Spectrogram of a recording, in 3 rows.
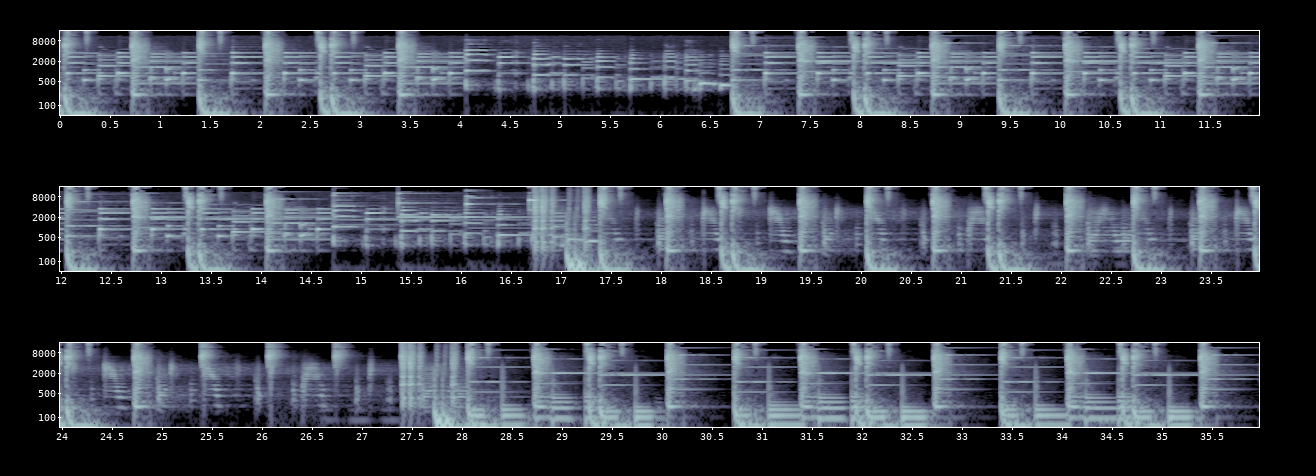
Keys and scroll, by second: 14.2 ctrl+t.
